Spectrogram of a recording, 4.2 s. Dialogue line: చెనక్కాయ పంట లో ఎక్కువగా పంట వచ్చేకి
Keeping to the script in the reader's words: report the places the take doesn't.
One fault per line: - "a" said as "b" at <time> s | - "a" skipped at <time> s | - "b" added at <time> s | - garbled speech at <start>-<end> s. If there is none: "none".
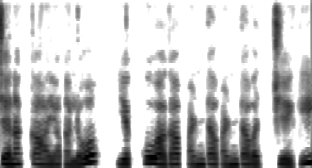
- "పంట" skipped at 0.7 s
- "పంట" added at 2.9 s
